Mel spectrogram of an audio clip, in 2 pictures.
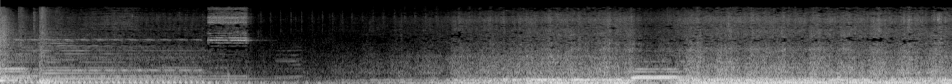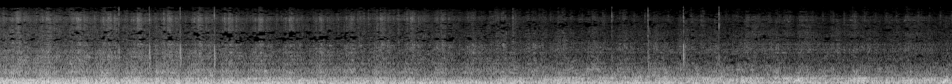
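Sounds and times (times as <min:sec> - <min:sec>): background music: 0:00.0 - 0:02.4
train horn toot: 0:00.0 - 0:03.2, 0:06.3 - 0:07.1
diesel locomotive rumble: 0:00.0 - 0:19.0
train wheel noise: 0:00.0 - 0:19.0.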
